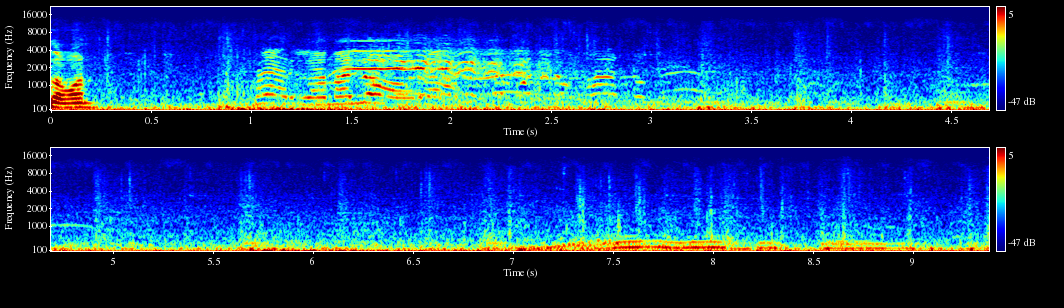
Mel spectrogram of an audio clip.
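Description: Footsteps patter quickly on dirt and stone.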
